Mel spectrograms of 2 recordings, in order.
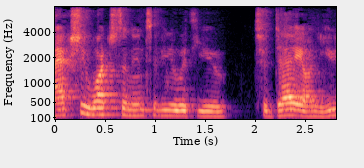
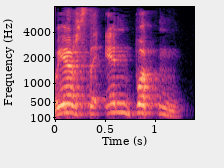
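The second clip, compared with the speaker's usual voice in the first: put-on Scottish accent, pitched higher; 6 semitones higher than usual. Imitating a viewer looking for the in button: Scottish accent. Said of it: "In the Scottish accent".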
